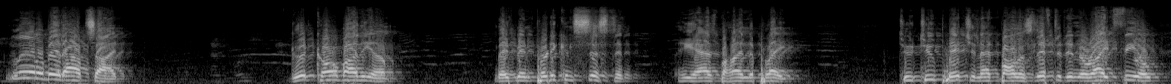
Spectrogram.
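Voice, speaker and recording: A man's voice: high-pitched, unhurried, long pauses, far from the mic. Man calling play-by-play with cave-like echo. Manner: steady count-calling, matter-of-fact. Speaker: play-by-play announcer. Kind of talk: live softball commentary. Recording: echoey booth, set back from the mic.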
